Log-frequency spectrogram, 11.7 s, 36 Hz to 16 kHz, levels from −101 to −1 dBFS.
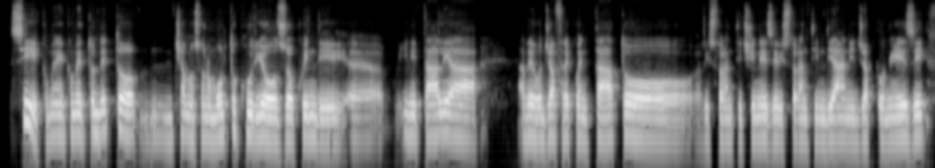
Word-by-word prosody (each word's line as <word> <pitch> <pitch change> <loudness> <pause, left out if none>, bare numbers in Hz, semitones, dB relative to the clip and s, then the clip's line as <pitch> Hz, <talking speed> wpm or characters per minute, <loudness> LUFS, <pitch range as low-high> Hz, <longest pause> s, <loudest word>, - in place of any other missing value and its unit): Sì, 200 -3 +2
come 125 +1 -5
come 130 0 -1
t'ho - - 0
detto, 135 -1 +2
mhmm, 115 -1 -13
diciamo 125 0 -4
sono 120 0 -4
molto 125 +5 0
curioso, 120 -3 +4
quindi 110 -3 -1
ehm, 115 0 -7 0.2
in 130 -2 -5
Italia 125 -2 +2 0.5
avevo 115 0 +1
già 125 +2 0
frequentato 115 -1 +1
ristoranti 110 -1 -6
cinesi, 115 -1 -2
ristoranti 110 0 -4
indiani, 110 0 0
giapponesi, 115 +3 0
120 Hz, 115 wpm, -22 LUFS, 115-125 Hz, 0.5 s, curioso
